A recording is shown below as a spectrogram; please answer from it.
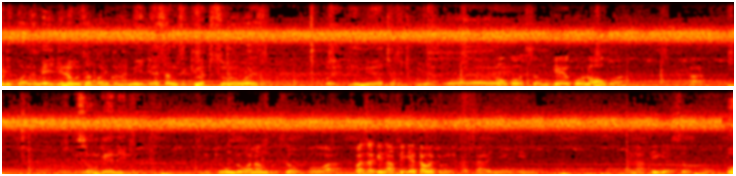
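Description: Night crickets chirring in a continuous, steady high-pitched drone.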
